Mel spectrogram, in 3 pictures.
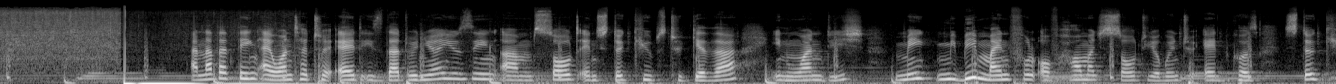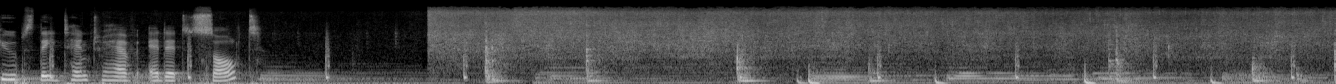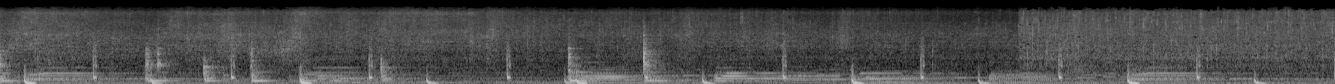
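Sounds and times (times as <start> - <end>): food sizzling in a pan: 0.0 - 2.0, 17.6 - 40.0
spatula clacking against steel pan: 28.2 - 29.5.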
